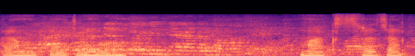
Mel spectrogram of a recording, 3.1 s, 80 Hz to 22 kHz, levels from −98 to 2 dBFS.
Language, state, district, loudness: Kokborok, Tripura, Dhalai, -17 LUFS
